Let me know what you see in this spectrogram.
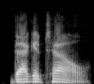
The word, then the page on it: bagatelle: American English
